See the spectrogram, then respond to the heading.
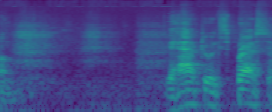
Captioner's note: breathing heavily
